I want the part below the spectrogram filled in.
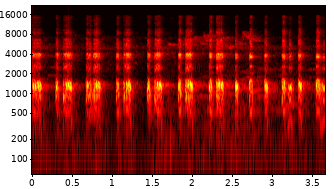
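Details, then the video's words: Loud, rapid chuk-chuk notes from a chukar partridge, often paired, repeated at a brisk steady pace of about two and a half per second with no pause. "Chakor ki awaz | hunter Chakor voices"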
